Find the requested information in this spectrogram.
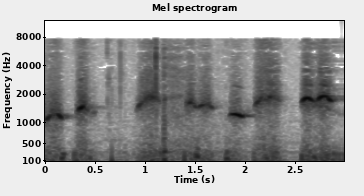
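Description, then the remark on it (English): A person whistles a bouncy TV theme tune for a guess-the-tune game, with clear pitched notes in short melodic phrases separated by brief breathy pauses and no talking. “Now take down your fishing pole and meet me at the fishing hole.”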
